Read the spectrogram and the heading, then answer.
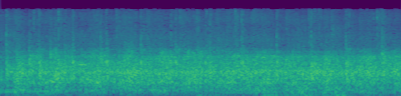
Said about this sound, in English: Round of applause for the Earl Sears.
